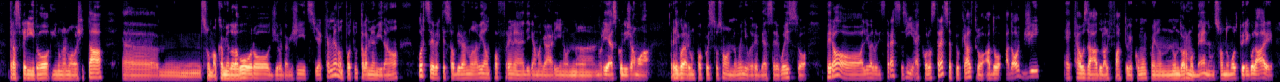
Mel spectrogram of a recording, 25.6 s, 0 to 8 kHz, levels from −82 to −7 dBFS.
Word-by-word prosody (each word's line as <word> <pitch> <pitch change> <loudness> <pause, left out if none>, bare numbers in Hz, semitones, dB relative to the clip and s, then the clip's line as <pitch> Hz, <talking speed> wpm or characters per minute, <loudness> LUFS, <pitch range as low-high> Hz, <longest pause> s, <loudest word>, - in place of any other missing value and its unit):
trasferito 100 0 +4
in 95 +1 -5
una 90 -1 -2
nuova 90 -2 -1
città. 115 +6 +4 0.4
Uhm, 85 -3 -6
insomma, 80 +3 -2
ho - - -2
cambiato 95 -2 +4
lavoro, 105 +1 +6
giro 90 +2 -6
di 85 - -10
amicizie, 100 +3 -7
è 95 - -12
cambiato 155 - -1
un - - -2
po' 100 - +1
tutta 110 +1 -4
la 95 - +3
mia 95 -1 -1
vita, 85 -1 -4
no. 95 +6 -4 0.3
Forse, 160 -8 +4
perché 100 0 -1
sto 105 0 -1
vivendo 100 +1 0
una 100 0 -3
vita 110 0 -1
un 105 - -6
po' 105 +1 -3
frenetica, 95 -3 -4
magari, 90 0 -5
non 85 -1 -5
non 85 +1 -6
riesco, 95 -1 +4
diciamo, 90 0 -1
a - - -2 0.4
regolare 105 -1 +5
un 95 -1 -4
po' 100 +1 -3
questo 100 0 -5
sonno, 95 -5 -5
quindi 100 +1 -3
potrebbe 90 -1 -6
essere 90 0 -5
questo. 110 -2 -2 0.3
Però 95 -1 +3
a - - -3
livello 105 +1 -4
di 100 - -12
stress, 155 +12 -6
sì, 120 -4 -9
ecco, 100 -1 -5
lo 100 - +1
stress 190 - 0
è - - -2
più 100 - -5
che - - -7
altro 130 -8 0
ad 95 0 -3
o 105 - +3
ad 100 - -5
oggi 145 +3 -1 0.5
è 100 0 -9
causato 100 -2 +2
dal 95 0 -1
fatto 90 -1 -4
che, 90 -2 -2
comunque, 100 0 -3
non 90 0 -3
non 95 +1 +2
dormo 95 -2 +3
bene, 100 +3 -3
ho - - -8
un 90 - -10
sonno 95 0 -2
molto 100 +1 +1
irregolare, 100 -2 +4
95 Hz, 185 wpm, -22 LUFS, 90-105 Hz, 0.5 s, lavoro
